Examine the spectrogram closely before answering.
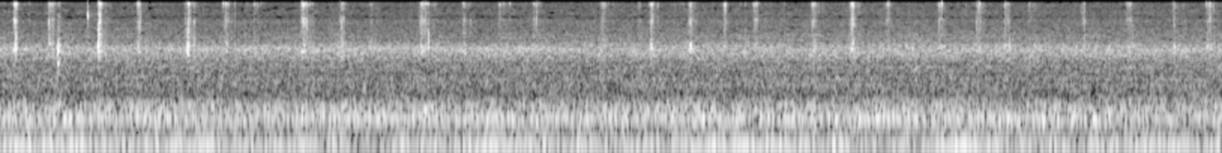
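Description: Steady low hum with faint, irregular small wet clicks as raw chicken mince is squeezed and pressed onto a seekh skewer by hand.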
